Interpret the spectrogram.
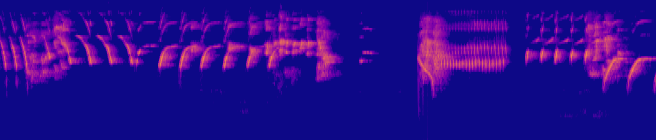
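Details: Canary of the Seri FI line in lively full song: fast sweeping chirps and tumbling phrases, a short pause, then a dense buzzy roll and further quick rising notes.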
